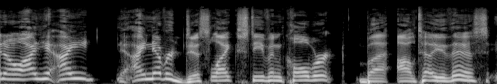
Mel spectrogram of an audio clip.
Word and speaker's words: Colbert: And Stephen Colbert is great. Do you know Colbert is not how we pronounce, that's not actually how his last name is pronounced.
